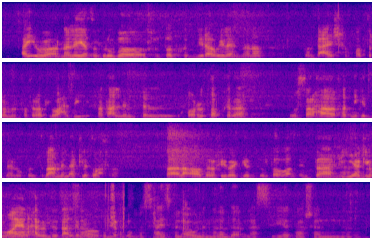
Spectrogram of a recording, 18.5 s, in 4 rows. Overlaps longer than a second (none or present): present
